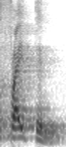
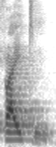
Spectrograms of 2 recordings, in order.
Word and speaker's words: frightened: to fight you don't frighten don't say frighten don't say frighten say frightened frighten frighten because there is no just this this e is silent frightening now frightened frightened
